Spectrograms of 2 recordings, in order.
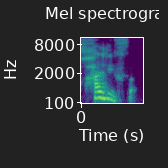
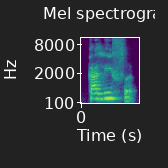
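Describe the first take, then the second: First: The first consonant is a strong H sound. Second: The first consonant is a hard K sound. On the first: The speaker calls it right. "na verdade é Halifa" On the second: The speaker calls it wrong. "A gente fala Califa"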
